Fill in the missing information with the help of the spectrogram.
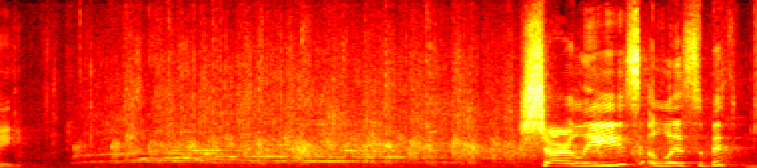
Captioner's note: audience applauding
